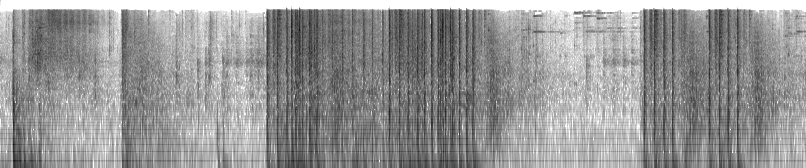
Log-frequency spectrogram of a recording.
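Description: Gunfire from dual guns in the Conker video game, loud rapid automatic bursts in several long volleys separated by short gaps, no talking.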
